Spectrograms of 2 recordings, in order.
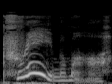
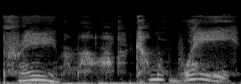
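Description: First: Daughter's higher-pitched entreaty; urgent plea. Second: Urgent whispered plea; hushed, pleading aside. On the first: Acted. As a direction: plead sharply on the first word, dropping on the second. Daughter repeats her plea more urgently. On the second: A narrator's reading. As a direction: whisper it as a daughter coaxing her mother. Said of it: "whispered Kate".

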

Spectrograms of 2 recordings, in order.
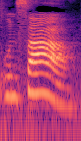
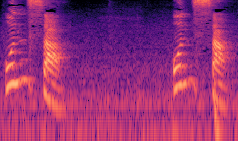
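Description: First: "unsa" with loud, drawn-out SA; un-SA, weight on the end of "unsa"; wrong final stress. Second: "Unsa" with high UN, falling sa; correct first-syllable stress. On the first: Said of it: "it will be wrong". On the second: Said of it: "No, it's wrong". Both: Shown as a demonstration.

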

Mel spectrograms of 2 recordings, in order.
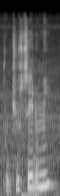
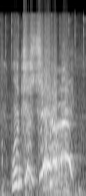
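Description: First: Said in the usual way. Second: Screamed high indignant challenge; mock outrage. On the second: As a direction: shriek it like picking a fight. Yelling at a game cow.

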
